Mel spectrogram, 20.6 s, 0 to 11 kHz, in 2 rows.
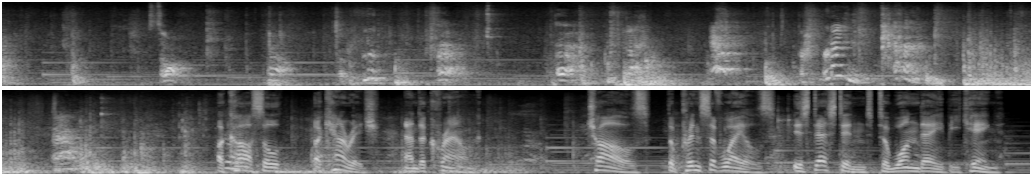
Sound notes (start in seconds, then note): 5.5 groaning; 7.4 shouting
